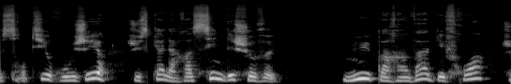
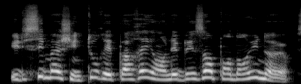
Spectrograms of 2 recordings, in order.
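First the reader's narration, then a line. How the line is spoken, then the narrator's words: Exclaimed. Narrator (French): s'écria Paul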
